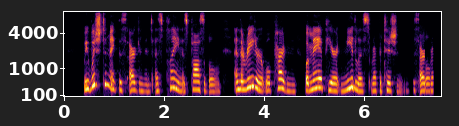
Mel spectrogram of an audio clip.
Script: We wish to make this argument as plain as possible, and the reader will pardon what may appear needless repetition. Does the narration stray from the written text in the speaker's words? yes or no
yes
